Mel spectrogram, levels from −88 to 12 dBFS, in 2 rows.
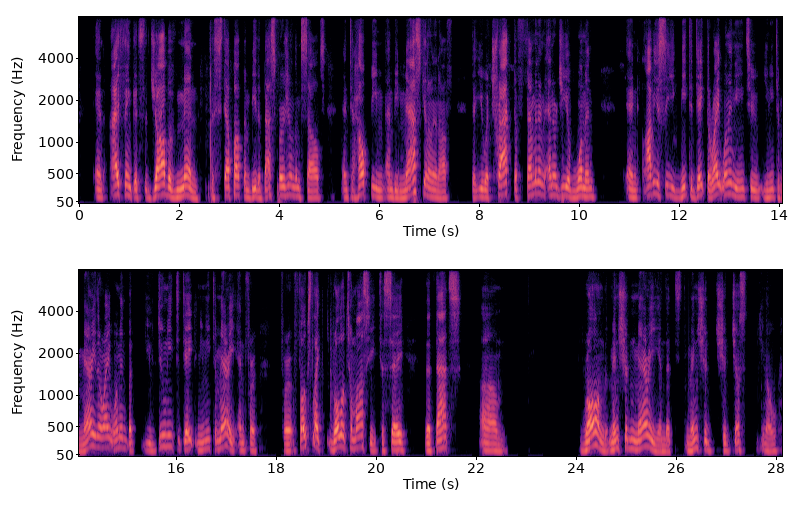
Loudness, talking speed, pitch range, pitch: -24 LUFS, 190 wpm, 115-145 Hz, 125 Hz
